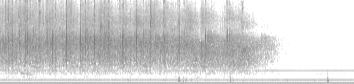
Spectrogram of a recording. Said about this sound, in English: Give them a praise, a clap offering, please.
